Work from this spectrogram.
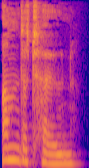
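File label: "undertone", British English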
